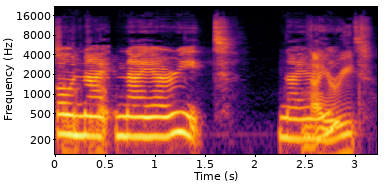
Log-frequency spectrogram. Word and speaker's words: Nayarit: Nayarit. Nayarit? I assumed it's pronounced Narit.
